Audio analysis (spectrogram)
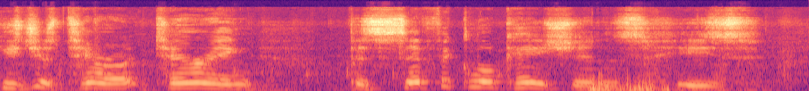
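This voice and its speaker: A man speaks over noticeable background noise. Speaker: calisthenics enthusiast. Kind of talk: casual talk to camera. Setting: outdoors. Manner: profane, rambling.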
